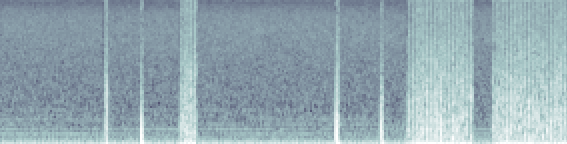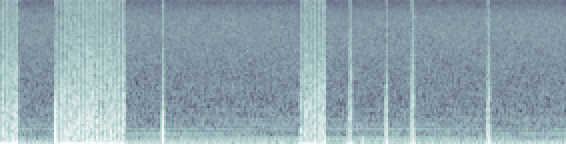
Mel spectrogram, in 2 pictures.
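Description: Low steady electrical hum with intermittent bursts of static hiss that switch on and off abruptly, plus scattered sharp clicks: the noise of an old videotape soundtrack carrying no program sound.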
